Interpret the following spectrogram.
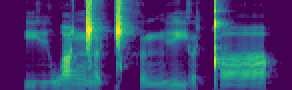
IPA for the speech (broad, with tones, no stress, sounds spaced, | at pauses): j i˩˧ w ɑ˦ ŋ͡ǁ ə˩ ǁʰ ə˩ ŋ i˦˨ j ə˩ ǃ ɑ˩˧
